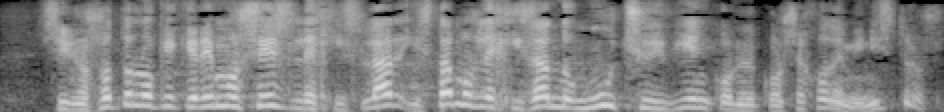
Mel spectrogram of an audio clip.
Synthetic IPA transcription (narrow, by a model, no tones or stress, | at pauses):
sino̞so̞t̪ɾo̞zlo̞ke̞ke̞ɾe̞mo̞se̞zle̞xizlaɾie̞st̪amo̞zle̞xizland̪o̞mut͡ʃoiβje̞ŋko̞ne̞lkonse̞xoð̞e̞mĩnist̪ɾo̞s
